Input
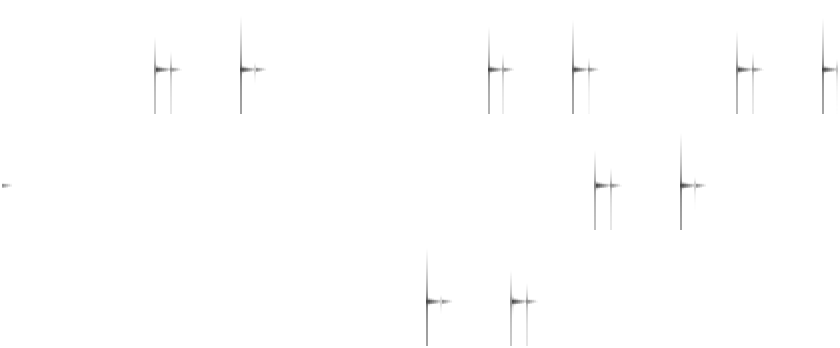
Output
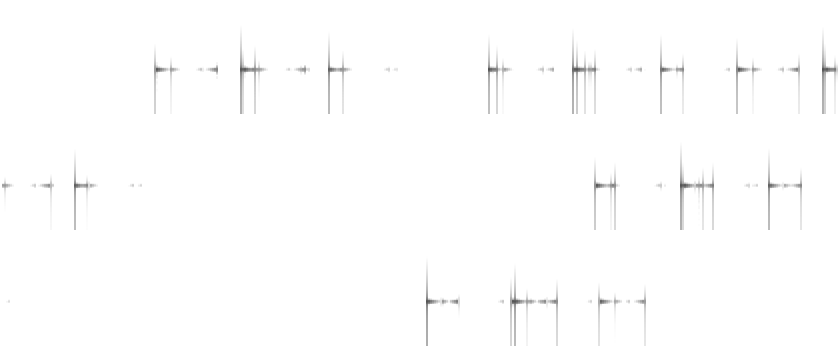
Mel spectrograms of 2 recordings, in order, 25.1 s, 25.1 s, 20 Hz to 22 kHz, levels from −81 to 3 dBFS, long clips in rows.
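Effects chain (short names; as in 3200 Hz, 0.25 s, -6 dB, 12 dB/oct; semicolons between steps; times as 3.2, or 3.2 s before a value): reverse delay 0.306 s, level -13 dB; echo 0.88 s -4 dB; gain -4.5 dB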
